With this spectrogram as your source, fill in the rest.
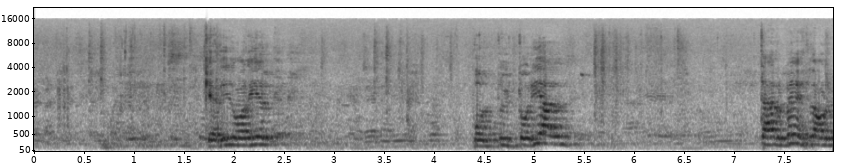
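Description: A middle-aged man speaks with animation into a microphone over a loudspeaker.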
